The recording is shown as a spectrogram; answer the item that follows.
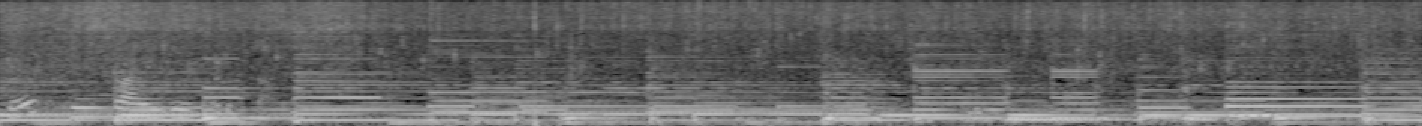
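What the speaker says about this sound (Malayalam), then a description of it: "ഇതിലോട്ടേക്ക് നേരത്തെ മാരിനേറ്റ് ചെയ്ത് വെച്ച ഫിഷ് നമുക്ക് ഫ്രൈ ചെയ്തെടുക്കാം." A large marinated sheri fish fries in hot oil over a low flame, Kerala style, with a steady rain-like sizzle under loud background music throughout.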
